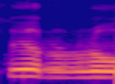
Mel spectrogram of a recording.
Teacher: সদটি মোটা করে সিররু, মোটা করে একটু পড়বেন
